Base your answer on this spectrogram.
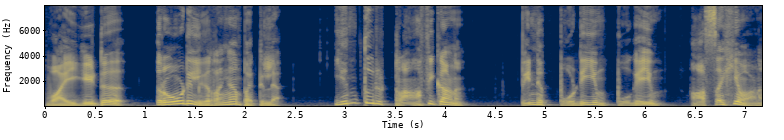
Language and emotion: Malayalam, disgusted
